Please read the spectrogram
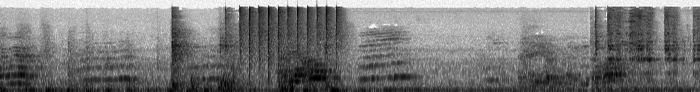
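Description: A gas stove's spark igniter ticks rapidly as the burner is lit: a single click, then a fast run of about ten clicks a second for just over a second.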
